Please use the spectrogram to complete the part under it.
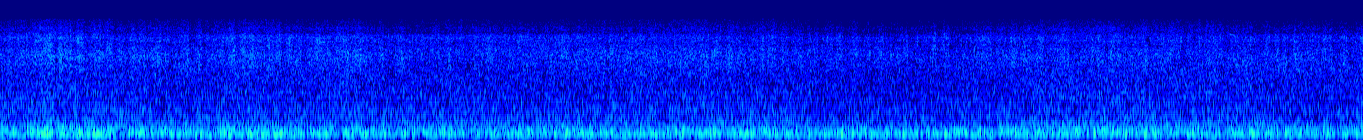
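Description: Wind rushes steadily past during a fast glide through the air.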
